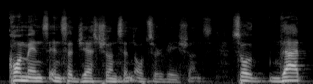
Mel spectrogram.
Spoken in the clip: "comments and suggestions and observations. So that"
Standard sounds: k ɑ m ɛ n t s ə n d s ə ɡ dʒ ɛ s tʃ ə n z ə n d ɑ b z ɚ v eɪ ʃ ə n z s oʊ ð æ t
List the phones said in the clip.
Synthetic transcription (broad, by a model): k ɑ m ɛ n t s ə n s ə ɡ dʒ ɛ s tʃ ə n s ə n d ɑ b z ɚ v eɪ ʃ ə n s oʊ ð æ t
